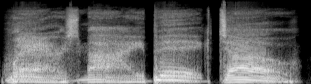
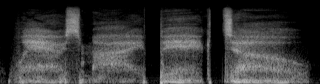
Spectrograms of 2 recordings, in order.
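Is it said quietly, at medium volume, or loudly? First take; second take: loud; quiet. First: It is said loudest of all. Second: It is said quietly.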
